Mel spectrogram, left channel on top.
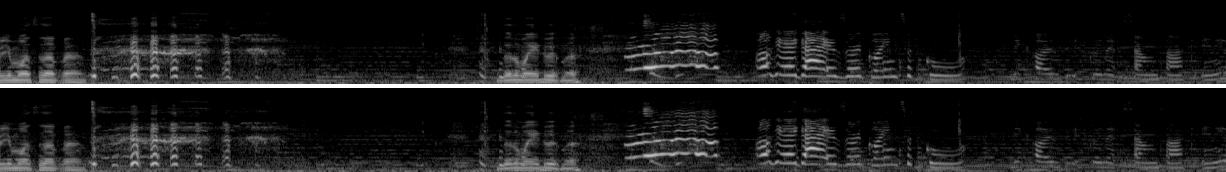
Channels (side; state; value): both; normal; correlation 0.82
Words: months in advance. Don't know why you do it, man. Okay, guys, we're going to go because if we let Sam talk any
